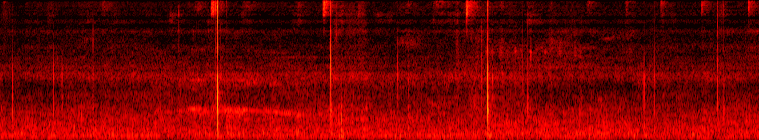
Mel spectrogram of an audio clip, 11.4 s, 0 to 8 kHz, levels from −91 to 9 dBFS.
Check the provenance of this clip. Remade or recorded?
remade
